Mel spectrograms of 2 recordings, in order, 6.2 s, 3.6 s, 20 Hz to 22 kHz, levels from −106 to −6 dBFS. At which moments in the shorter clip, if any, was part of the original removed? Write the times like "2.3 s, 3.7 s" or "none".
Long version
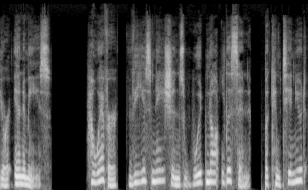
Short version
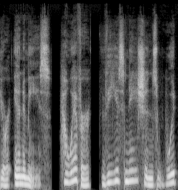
1.1 s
